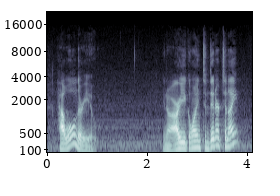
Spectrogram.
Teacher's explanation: if I'm going to ask a question my voice will go up at the end to reinforce that it's a question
